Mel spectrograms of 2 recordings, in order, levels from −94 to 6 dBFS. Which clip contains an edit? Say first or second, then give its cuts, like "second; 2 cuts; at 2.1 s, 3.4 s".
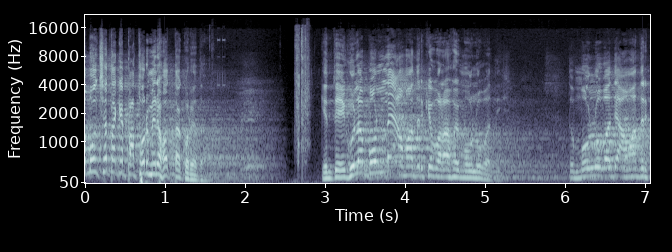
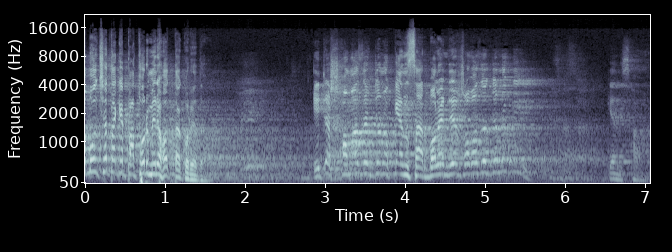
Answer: first; 1 cut; at 2.4 s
